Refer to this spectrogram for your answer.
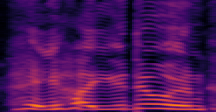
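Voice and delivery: mock-sweet slow mom hello. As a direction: play the mom being overly casual. Voicing mom's sudden text.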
